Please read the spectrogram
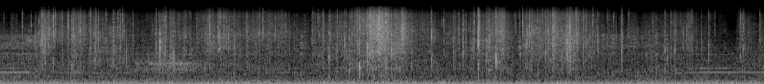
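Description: Thin plastic packaging crinkling and crackling as a strip of small bagged diamond-painting drills is handled and folded, with a louder burst of crackling a little past halfway.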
